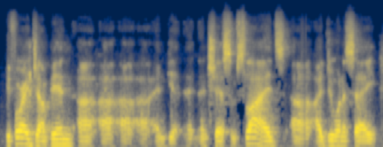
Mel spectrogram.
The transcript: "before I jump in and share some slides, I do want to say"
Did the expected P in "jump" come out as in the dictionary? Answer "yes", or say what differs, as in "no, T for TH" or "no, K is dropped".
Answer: yes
